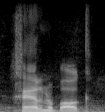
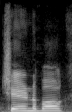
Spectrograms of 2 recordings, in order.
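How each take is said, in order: First: The first consonant is a fully hard sound. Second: The first consonant is a soft 'ch' sound. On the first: "Hard would be" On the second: "pronounced with a soft C H"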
